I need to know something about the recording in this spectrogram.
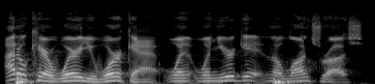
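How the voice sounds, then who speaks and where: A man co-hosting a casual studio chat, quick with asides and laughing often. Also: on the high side, animated, rough recording. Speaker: co-host.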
